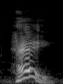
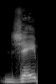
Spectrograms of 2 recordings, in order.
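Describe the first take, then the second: First: The name starts with an H sound. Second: The name starts with a J sound.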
